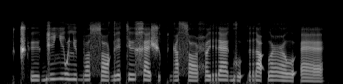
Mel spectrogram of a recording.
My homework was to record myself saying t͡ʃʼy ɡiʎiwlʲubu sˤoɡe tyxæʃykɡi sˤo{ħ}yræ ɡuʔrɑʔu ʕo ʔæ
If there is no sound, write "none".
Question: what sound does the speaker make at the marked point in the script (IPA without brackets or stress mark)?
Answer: ħ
